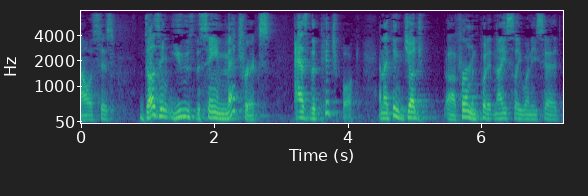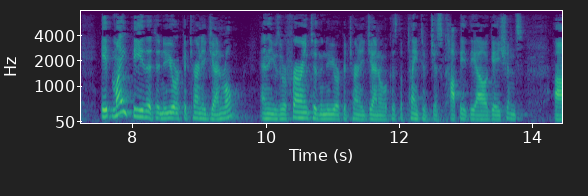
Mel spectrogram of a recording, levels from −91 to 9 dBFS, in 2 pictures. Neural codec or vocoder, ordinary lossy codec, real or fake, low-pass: none; AAC, 48 kbps; real; 7.2 kHz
